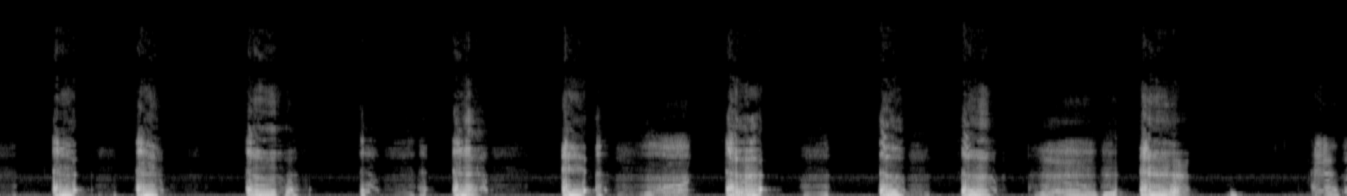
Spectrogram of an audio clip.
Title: Coughing and shortness of breath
